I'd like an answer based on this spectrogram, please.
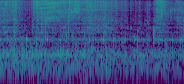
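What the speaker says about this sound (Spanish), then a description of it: "La voy a sofreír un ratito y después la voy a agregar agua" Sauce frying in oil in a small pot, a faint steady sizzle and crackle with occasional light pops, close and uninterrupted by talk.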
